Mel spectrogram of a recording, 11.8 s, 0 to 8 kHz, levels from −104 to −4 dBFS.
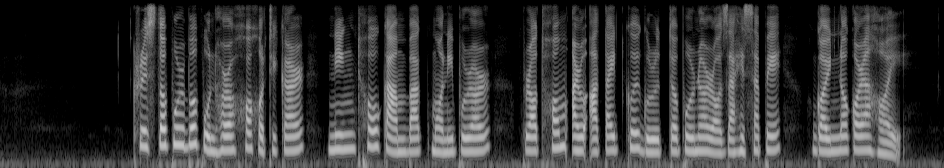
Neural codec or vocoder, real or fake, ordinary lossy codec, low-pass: none; real; none; 7.2 kHz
